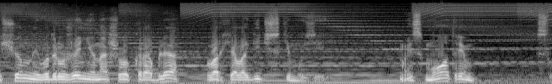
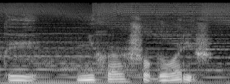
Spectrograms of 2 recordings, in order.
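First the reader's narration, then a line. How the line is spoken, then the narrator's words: Quiet. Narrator (Russian): сказал Кондратьев тихо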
